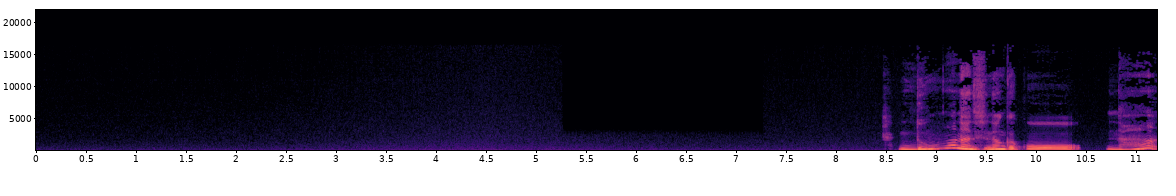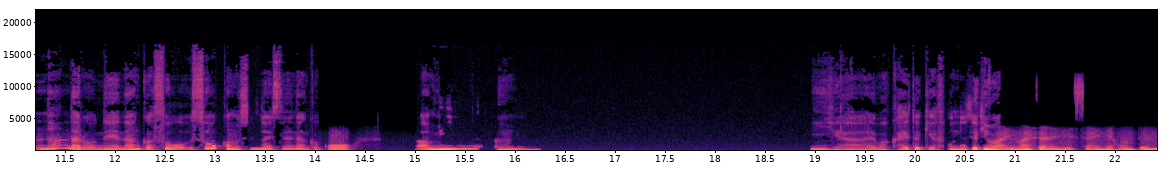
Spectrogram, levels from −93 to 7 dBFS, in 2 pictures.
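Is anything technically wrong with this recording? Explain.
Yes. Three Bluetooth SBC bit pool drops occur, at 5.26–7.27 s, 14.03–15.01 s and 20.84 s to the end. The speech turns dull and gritty: starved of bits, upper sub-bands vanish and the rest are coarsely quantised, consistent with bit pool 31 falling to 5, about 50 kbps.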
